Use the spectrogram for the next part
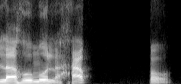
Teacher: ditunaikan dulu tasdidnya ya setelah itu baru tunaikan ee qalqalahnya Jadi lahumul haqqo tapi jangan lama-lama jedanya jangan Haq qo itu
